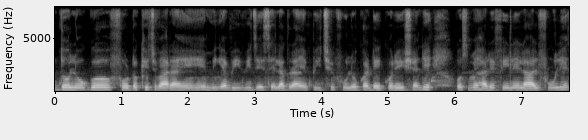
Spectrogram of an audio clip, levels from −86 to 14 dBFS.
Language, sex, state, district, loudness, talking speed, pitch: Hindi, female, Bihar, Sitamarhi, -18 LUFS, 200 wpm, 180 Hz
